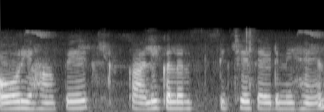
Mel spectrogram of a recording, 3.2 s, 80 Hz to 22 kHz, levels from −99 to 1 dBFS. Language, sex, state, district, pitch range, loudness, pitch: Hindi, male, Punjab, Fazilka, 215-235 Hz, -18 LUFS, 225 Hz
